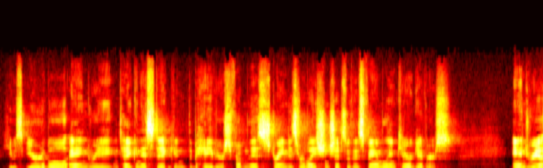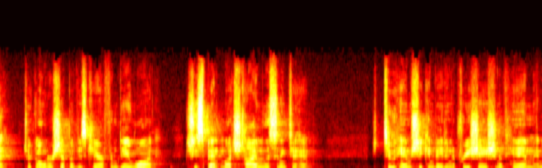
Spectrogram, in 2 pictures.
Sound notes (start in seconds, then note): none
